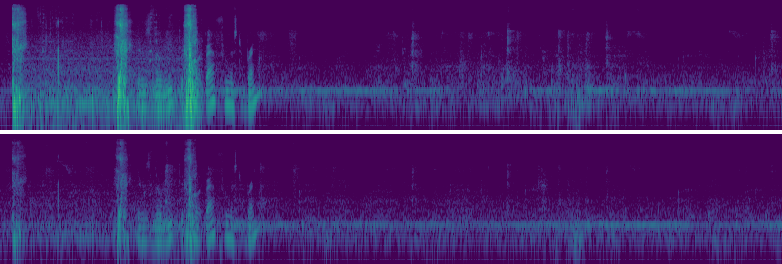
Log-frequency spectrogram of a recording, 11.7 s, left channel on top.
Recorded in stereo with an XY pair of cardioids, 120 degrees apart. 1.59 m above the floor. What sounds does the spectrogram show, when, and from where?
0.2 s a whoosh: 65° left
2.1 s a man speaking: 30° left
